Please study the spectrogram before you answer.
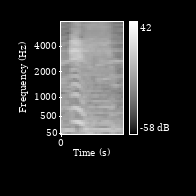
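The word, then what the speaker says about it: ich: звати Анна я зовусь Анна говорять німці Отже іщ звук не іщ грубий а з звук м'ягкий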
